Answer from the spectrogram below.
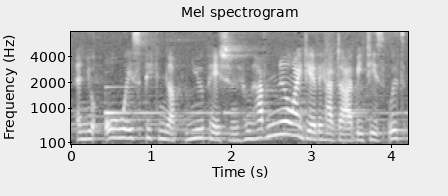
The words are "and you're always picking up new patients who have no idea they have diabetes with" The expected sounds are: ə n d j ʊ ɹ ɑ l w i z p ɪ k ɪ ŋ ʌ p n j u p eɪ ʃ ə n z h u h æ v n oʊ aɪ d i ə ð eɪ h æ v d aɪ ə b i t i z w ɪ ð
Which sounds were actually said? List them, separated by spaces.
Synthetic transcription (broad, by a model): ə n j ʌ ɹ ɑ l w i z p ɪ k ɪ ŋ ʌ p n j u p eɪ ʃ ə n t h u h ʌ v n oʊ aɪ d i ə ð eɪ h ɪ v d aɪ ə b i t i z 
